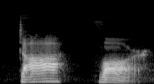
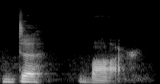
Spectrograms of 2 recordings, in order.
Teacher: their vowels, da, var, two long vowels, become d, var, a vocal shava and a patak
